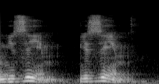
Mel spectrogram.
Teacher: So you see that the stress is on the second syllable, museum, museum.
